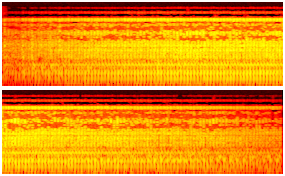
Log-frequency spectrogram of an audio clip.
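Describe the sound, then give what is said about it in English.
Radio signal from a fast-spinning star, converted to sound, forms a dense, continuous buzzing drone with a steady tone that swells gently toward the middle and stays loud and unbroken throughout. “stars, spinning round and round and emitting a signal like a lighthouse in space. Some spin faster than others. Some spin so fast that they sound like this.”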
